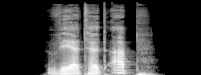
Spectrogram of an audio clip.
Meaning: inflection of abwerten: 1. third-person singular present 2. second-person plural present 3. second-person plural subjunctive I 4. plural imperative
- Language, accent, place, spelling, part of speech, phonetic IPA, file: German, Germany, Berlin, wertet ab, verb, [ˌveːɐ̯tət ˈap], De-wertet ab.ogg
